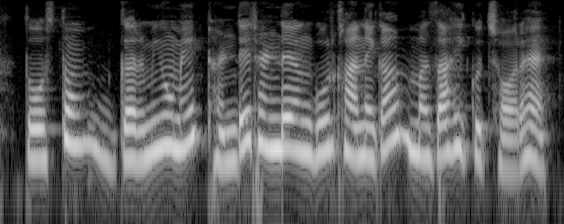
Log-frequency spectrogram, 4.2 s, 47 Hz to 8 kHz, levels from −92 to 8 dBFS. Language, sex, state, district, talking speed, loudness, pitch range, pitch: Hindi, female, Uttar Pradesh, Budaun, 170 wpm, -17 LUFS, 210-275 Hz, 235 Hz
